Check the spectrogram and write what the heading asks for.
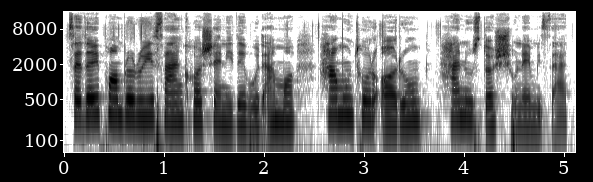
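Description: Woman storyteller, measured dramatic reading, bright voice. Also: a little high, smooth. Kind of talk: scripted story narration.

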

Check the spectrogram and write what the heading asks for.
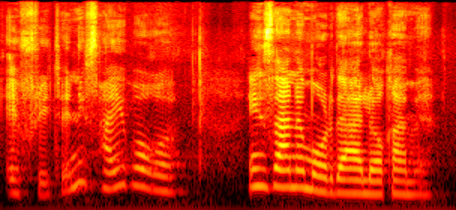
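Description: An earnest young painter lad, as a woman narrator puts him on, urgent and pleading, pitched high and bright. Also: animated.

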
